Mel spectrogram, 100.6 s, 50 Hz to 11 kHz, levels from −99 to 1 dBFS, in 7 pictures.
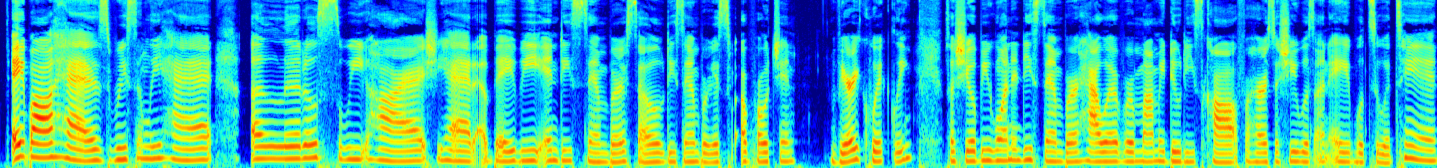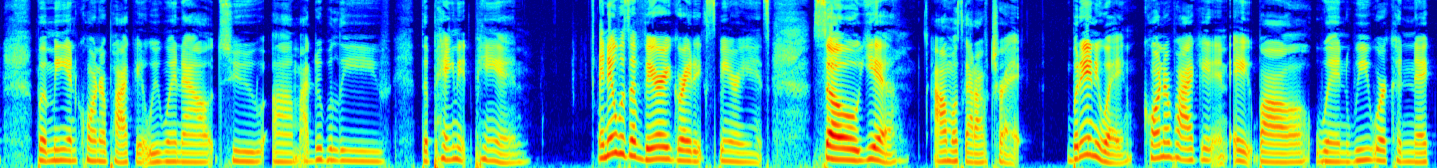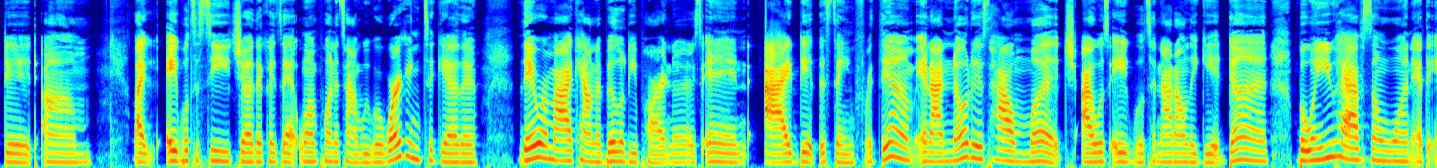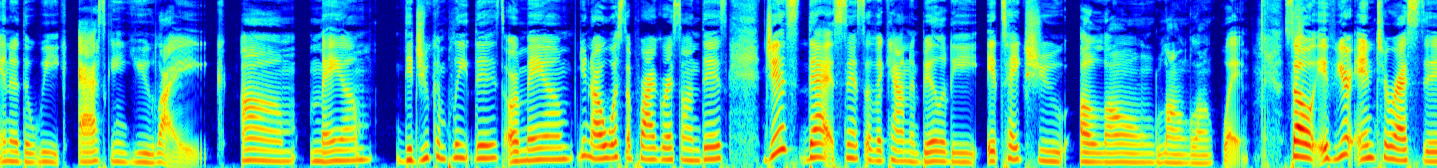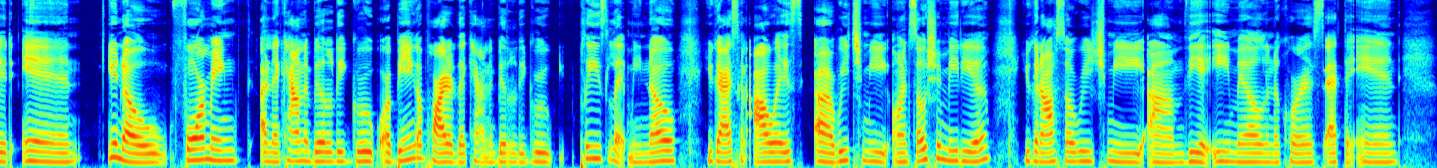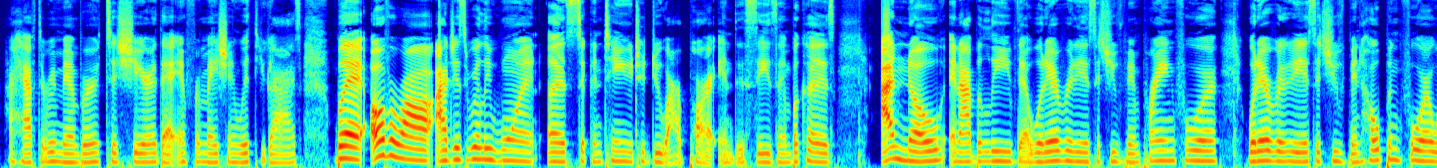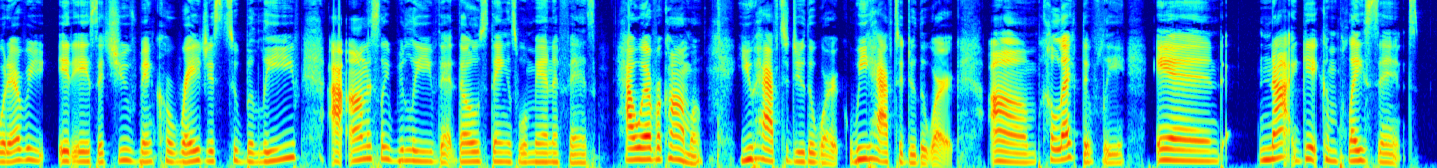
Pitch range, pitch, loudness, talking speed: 175-210 Hz, 190 Hz, -21 LUFS, 175 wpm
